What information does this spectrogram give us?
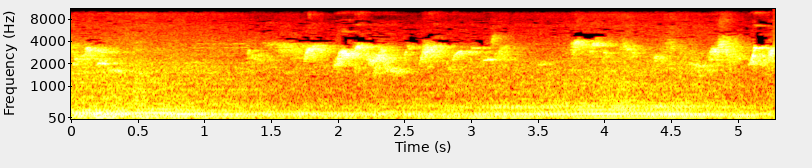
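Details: A red-whiskered bulbul delivers 'rê cầu' style song: a run of quick, clear, chirpy warbled notes, loudest midway, with a constant low background rumble.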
